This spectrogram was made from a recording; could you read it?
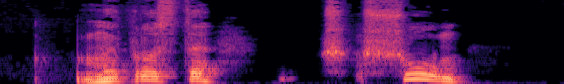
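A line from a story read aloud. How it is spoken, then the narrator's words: Unsure, trembling voice. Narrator (Russian): Неуверенно произнес сосед дрожащим голосом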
